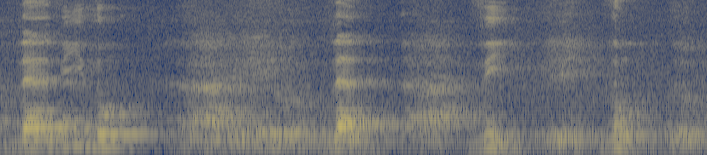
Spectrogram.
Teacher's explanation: Karena posisinya ujung lidah ditemukan dengan ujung gigi seri bagian atas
